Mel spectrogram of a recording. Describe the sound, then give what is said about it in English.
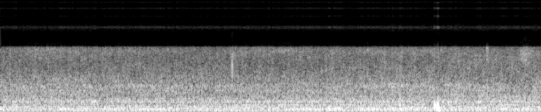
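A steady low rumble of a car driving in rush hour traffic, the engine and road noise droning evenly throughout, with one brief faint knock near the end and no one speaking. “I'm in rush hour traffic, and I gotta tell you, I love the back roads.”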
